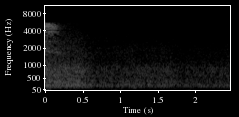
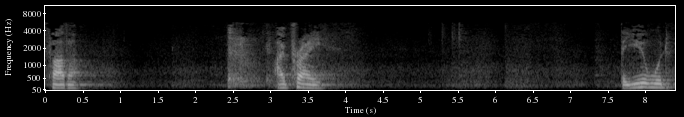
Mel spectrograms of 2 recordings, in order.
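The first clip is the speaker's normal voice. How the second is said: prayer; slower than usual. Real, not acted. Pastor leads prayer.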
